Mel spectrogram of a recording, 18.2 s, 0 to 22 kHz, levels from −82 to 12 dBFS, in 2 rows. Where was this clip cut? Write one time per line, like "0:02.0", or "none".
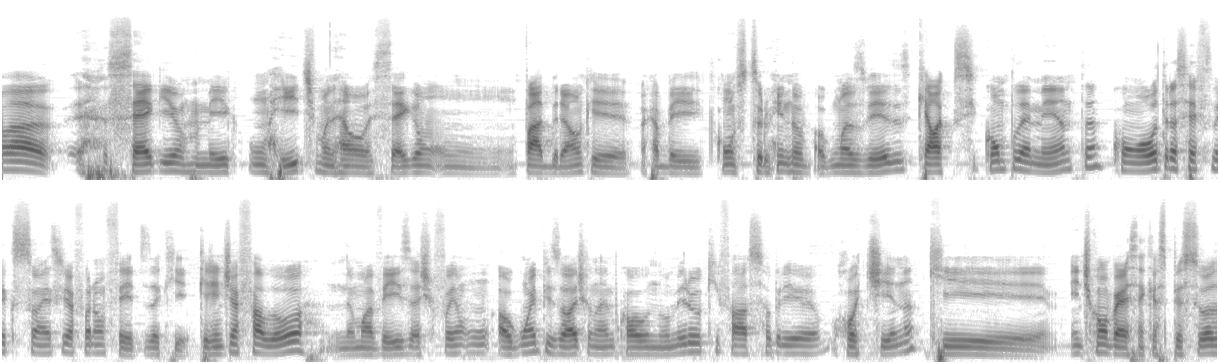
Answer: none

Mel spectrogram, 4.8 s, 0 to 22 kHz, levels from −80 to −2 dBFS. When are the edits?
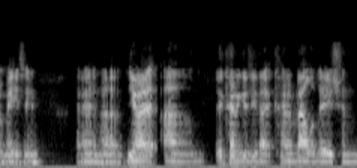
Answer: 0:02.1

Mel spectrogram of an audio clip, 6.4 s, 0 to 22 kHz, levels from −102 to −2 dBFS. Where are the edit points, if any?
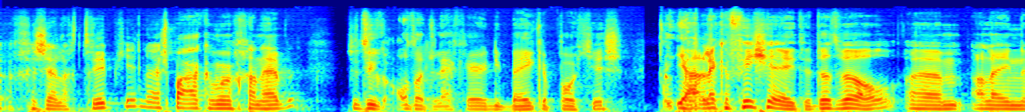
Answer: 0:01.0
0:04.0

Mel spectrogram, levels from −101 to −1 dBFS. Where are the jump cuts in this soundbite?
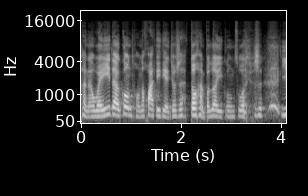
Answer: none

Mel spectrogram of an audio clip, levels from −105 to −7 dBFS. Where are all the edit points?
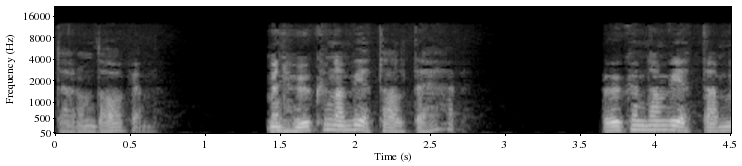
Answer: none

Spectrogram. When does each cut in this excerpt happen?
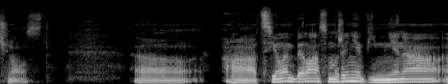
0:02.0

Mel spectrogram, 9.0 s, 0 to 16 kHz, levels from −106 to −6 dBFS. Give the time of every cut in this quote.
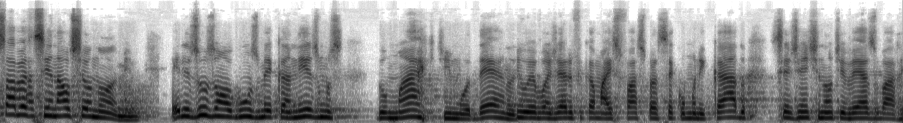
0:01.6
0:05.2

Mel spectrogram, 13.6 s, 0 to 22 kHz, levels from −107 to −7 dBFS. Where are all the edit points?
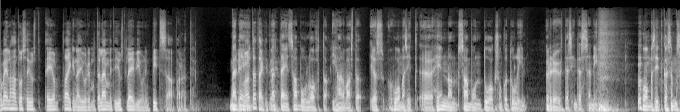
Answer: none

